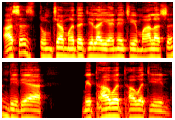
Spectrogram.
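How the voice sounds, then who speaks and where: A man voicing a strong, grateful rustic village man in a storybook reading, talking in slow, heavy village speech. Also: mid-range voice, steady tone, clear, resonant tone, close to an everyday voice. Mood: earnest.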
